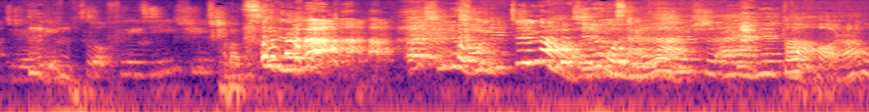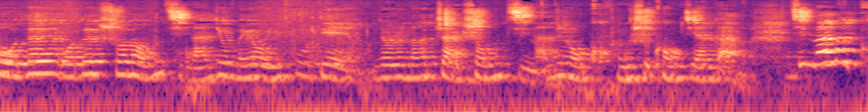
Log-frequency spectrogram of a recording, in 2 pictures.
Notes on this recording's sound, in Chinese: 实况录音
